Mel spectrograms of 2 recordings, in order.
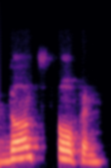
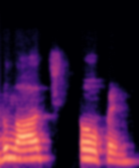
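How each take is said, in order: First: The negative is contracted into one short syllable. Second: The negative is said as two full words. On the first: The speaker calls it right. "a maneira correta de pronunciar é don't open" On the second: The speaker calls it wrong. "não seria legal pronunciar do not open"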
